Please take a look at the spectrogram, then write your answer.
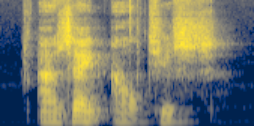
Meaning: plural of azijnaaltje
- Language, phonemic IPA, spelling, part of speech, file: Dutch, /aˈzɛinalcəs/, azijnaaltjes, noun, Nl-azijnaaltjes.ogg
